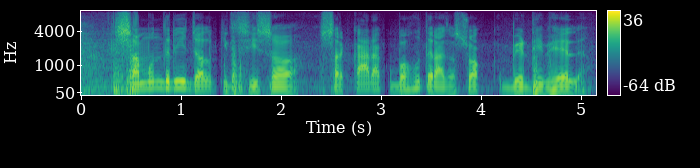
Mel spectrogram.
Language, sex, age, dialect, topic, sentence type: Maithili, male, 25-30, Southern/Standard, agriculture, statement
